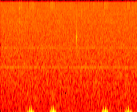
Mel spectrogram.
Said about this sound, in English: I think I'm sensing a heartbeat.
